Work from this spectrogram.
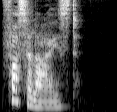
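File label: "fossilized", English, British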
